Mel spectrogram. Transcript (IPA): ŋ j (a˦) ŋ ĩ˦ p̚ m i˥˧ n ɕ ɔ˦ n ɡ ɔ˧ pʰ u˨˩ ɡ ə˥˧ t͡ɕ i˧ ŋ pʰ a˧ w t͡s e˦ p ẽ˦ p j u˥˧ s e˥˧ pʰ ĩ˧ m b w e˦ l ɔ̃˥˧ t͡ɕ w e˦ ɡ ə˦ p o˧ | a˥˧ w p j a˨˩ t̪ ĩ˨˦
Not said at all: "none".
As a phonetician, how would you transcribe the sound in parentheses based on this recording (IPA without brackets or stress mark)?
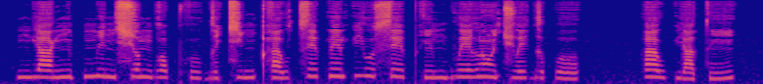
a˧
